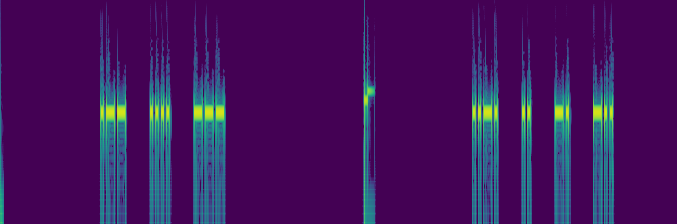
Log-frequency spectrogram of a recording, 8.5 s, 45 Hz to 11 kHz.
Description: Morse code, heard as a keyed tone, about 36 wpm, spaced as for 20 wpm, 700 Hz. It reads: WHO FIND
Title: 3x Character Spacing - Top 100 Words - 35wpm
